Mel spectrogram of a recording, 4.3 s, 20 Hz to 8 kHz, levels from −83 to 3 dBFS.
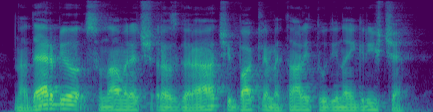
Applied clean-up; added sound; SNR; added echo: none; none; none; reverberation time 0.6 s.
